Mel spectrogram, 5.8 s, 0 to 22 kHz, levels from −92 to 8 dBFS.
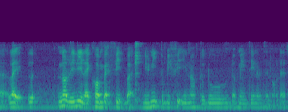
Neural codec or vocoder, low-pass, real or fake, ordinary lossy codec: none; 5.4 kHz; real; none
